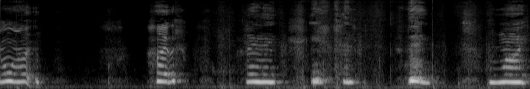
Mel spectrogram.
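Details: Woman with cerebral palsy speaking in a daily vlog; dysarthric speech (cerebral palsy).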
